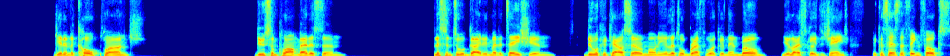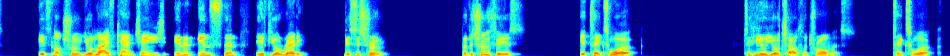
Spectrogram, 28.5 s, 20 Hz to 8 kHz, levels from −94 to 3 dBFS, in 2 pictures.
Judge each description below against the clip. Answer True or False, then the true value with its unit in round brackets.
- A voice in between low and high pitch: True (150 Hz)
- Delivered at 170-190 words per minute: False (135 wpm)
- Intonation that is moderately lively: True (3.0 semitones)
